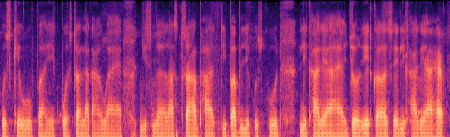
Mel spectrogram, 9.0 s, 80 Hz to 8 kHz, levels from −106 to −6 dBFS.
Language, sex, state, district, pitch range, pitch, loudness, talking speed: Hindi, male, Jharkhand, Deoghar, 85-90 Hz, 85 Hz, -22 LUFS, 145 wpm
